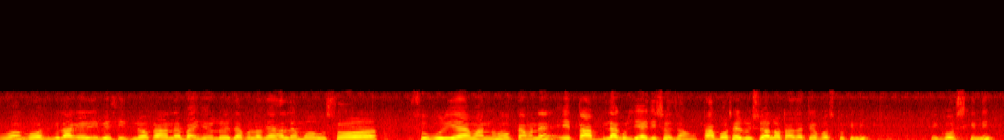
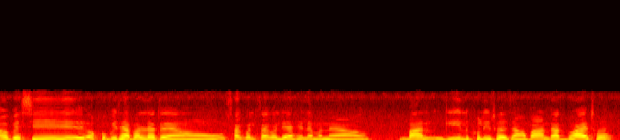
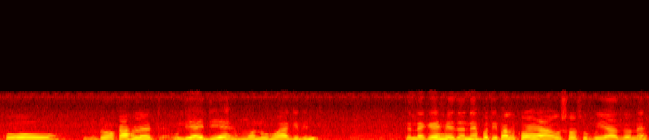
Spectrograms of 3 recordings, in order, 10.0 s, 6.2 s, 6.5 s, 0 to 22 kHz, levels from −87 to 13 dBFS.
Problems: none marked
